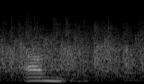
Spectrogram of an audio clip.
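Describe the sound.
An audience claps steadily throughout, a dense wash of applause heard from a moderate distance, with a single voice briefly calling out near the start.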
